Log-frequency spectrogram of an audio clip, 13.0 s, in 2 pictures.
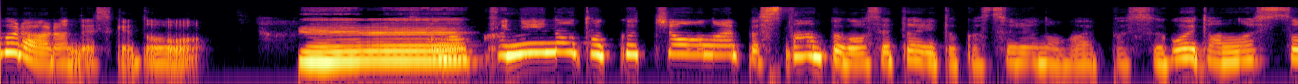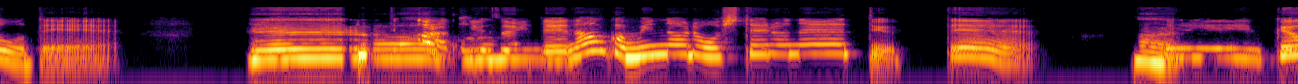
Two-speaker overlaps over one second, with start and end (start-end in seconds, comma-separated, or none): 7.7-9.3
